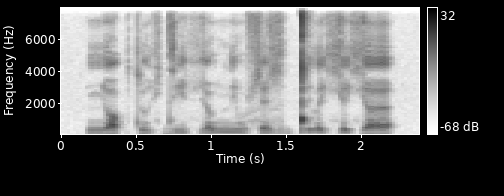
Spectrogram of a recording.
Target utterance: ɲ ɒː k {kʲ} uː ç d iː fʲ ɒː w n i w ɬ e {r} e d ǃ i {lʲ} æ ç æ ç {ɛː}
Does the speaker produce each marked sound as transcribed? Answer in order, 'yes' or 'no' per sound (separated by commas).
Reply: no, no, no, no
